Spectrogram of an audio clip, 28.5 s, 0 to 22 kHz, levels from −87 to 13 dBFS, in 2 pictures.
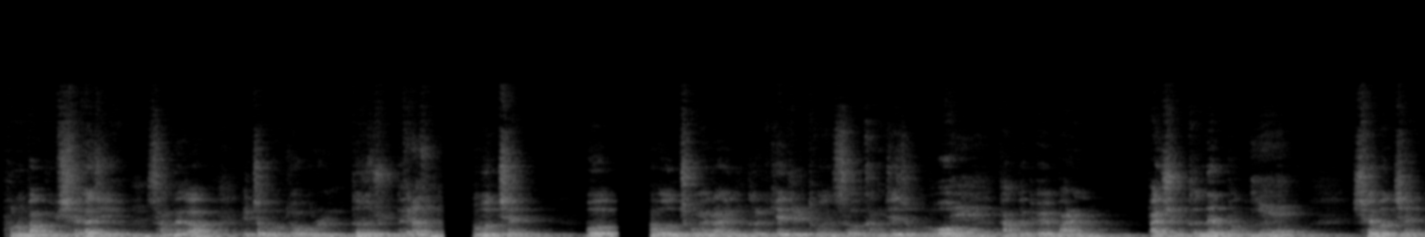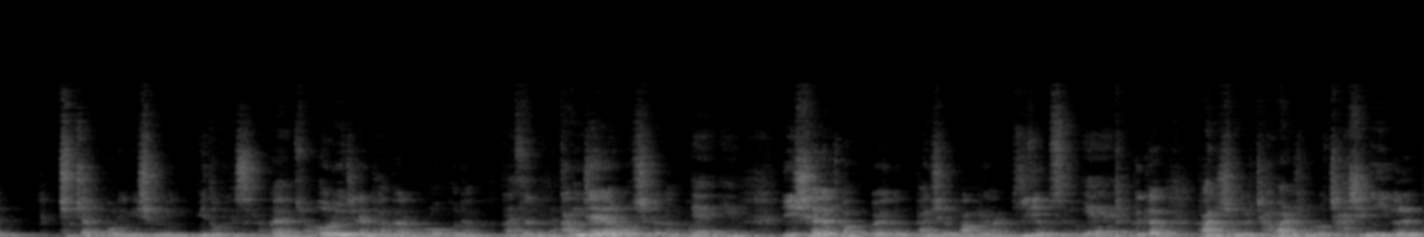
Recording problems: off-mic speech; far
room echo; noticeable; dies away in 0.9 s
audio cutting out; at 4.5 s and at 6 s

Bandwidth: 14.5 kHz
